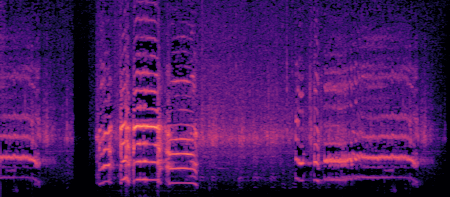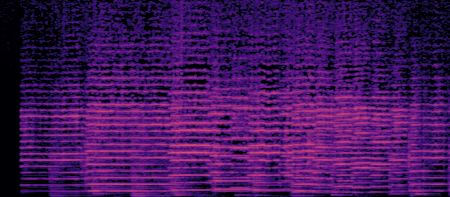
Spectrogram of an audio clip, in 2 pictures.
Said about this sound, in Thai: ในที่สุดเวลาก็มาถึงท้องฟ้าเริ่มสางเสียงไก่ขันรับอรุณแว่วมาตามสายลม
